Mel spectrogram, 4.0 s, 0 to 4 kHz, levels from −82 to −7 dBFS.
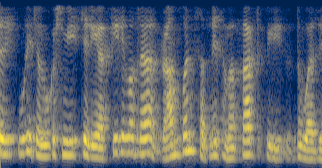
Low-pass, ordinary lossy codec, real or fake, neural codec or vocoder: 3.6 kHz; AAC, 32 kbps; fake; codec, 16 kHz, about 1 kbps, DyCAST, with the encoder's durations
